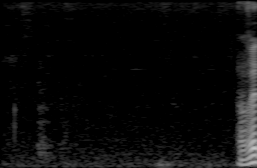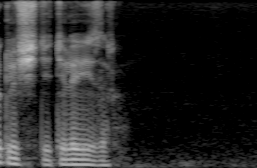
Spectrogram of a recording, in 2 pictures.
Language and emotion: Russian, neutral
